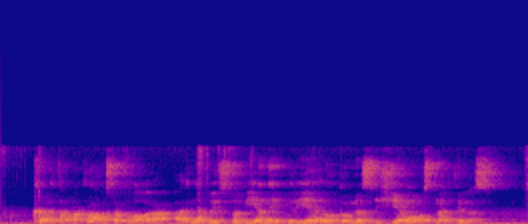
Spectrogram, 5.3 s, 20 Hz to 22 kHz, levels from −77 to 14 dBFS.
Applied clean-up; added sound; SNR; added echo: none; Splash, splatter; 11 dB; reverberation time 0.6 s.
